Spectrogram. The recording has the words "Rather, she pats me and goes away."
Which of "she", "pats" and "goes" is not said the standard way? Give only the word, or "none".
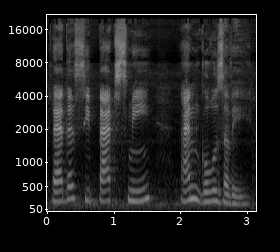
she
